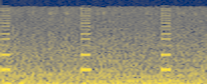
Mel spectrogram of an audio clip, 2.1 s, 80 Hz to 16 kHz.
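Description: Near-silent room tone with a faint, short electronic beep sounding twice, about 0.8 seconds apart, part of a steady repeating beep.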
